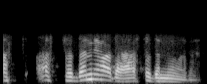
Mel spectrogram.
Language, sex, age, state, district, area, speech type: Sanskrit, male, 45-60, Karnataka, Uttara Kannada, rural, conversation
